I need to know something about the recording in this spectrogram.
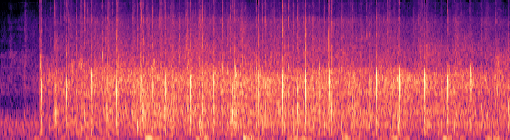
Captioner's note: audience applauding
